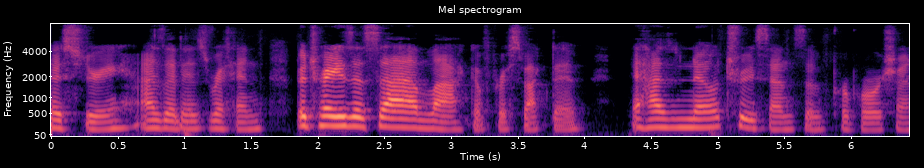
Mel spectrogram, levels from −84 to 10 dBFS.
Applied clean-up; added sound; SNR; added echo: neural mask model DeepFilterNet 3.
